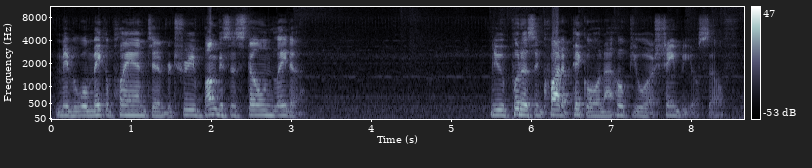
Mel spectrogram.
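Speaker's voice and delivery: ordinary delivery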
